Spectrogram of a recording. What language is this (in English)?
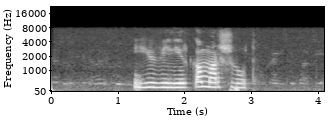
Russian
